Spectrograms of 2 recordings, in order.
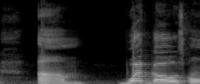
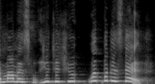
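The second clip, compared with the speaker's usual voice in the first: shocked questioning; 11 semitones higher, 3 dB louder than usual. Retold or imitated. Scolding mother about the tea.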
